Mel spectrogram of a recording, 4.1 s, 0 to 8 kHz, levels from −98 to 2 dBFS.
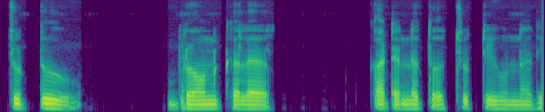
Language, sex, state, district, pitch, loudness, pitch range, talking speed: Telugu, male, Telangana, Mahabubabad, 110 Hz, -17 LUFS, 105-120 Hz, 90 wpm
